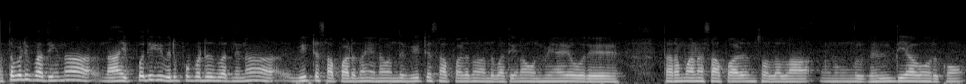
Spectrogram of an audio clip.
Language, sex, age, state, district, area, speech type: Tamil, male, 18-30, Tamil Nadu, Krishnagiri, rural, spontaneous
